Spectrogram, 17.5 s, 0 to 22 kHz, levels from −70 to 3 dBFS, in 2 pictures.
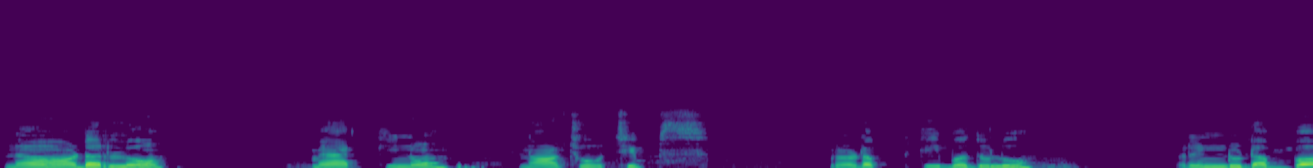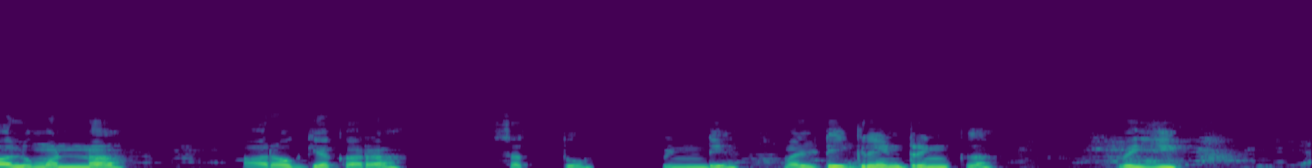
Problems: background conversations at intervals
